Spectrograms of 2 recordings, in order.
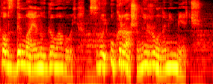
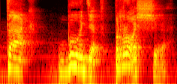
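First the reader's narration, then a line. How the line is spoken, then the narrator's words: Through clenched teeth. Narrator (Russian): процедил он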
